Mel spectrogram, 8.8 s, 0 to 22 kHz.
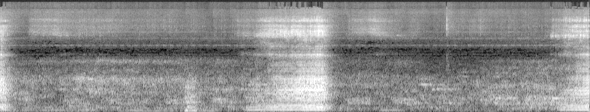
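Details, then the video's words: Boxer named Maizena snoring while asleep, recorded 18 April 2015; one long rasping snore swells for about a second near the middle over a quiet low hum, with fainter breaths before and after. "Meu Boxer dormindo e roncando - cachorro roncando"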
